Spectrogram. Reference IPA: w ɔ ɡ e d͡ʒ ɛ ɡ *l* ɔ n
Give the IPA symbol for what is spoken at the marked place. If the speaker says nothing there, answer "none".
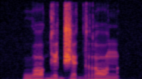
r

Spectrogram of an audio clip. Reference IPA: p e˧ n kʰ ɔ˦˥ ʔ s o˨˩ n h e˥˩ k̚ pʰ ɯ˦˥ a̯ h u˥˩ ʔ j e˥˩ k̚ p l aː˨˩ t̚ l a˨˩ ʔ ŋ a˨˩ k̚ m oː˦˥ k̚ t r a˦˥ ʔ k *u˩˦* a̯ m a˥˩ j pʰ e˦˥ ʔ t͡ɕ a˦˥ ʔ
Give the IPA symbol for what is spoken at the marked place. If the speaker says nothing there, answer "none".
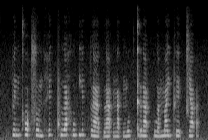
u˩˦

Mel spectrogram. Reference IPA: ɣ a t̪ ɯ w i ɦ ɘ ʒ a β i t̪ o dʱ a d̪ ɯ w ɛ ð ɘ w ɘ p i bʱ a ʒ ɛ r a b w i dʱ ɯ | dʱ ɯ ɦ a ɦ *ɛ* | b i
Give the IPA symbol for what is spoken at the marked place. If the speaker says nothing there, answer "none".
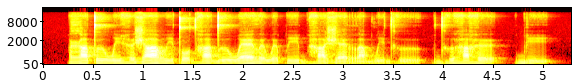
ɘ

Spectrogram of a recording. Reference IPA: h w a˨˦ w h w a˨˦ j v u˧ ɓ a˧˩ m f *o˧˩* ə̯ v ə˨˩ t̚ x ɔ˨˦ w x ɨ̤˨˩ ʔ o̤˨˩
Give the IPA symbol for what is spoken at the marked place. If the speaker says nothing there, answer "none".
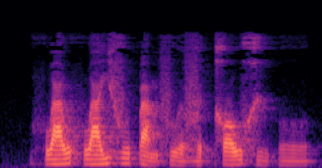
u˧˩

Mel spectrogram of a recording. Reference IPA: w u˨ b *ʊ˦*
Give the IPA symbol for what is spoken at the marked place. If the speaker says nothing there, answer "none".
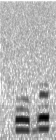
ʊ˦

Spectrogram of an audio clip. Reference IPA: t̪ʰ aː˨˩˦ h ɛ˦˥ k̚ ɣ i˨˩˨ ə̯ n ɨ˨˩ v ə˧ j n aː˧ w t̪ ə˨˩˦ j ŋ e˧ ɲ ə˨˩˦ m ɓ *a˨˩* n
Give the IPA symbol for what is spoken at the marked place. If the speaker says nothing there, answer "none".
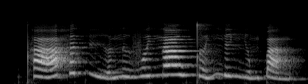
a˨˩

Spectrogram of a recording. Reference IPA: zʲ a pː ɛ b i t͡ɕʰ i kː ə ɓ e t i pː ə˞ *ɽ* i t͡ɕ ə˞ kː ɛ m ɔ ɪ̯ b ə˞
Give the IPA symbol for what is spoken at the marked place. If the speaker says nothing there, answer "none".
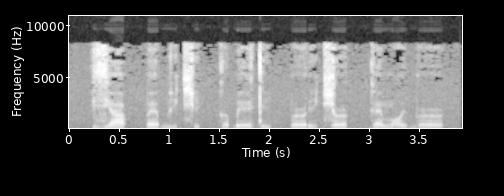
ɾ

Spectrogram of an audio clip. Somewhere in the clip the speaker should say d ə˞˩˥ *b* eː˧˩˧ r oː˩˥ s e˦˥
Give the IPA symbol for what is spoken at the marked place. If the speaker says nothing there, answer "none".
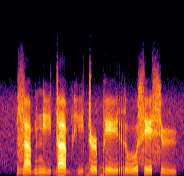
b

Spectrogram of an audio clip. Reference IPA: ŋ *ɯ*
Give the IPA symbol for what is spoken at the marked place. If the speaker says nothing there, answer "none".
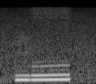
u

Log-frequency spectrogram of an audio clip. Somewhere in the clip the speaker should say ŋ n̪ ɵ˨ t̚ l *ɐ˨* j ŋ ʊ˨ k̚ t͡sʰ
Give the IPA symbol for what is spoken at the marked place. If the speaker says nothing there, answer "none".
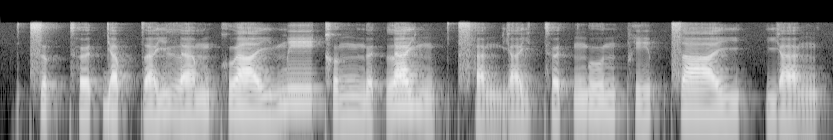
ɐ˥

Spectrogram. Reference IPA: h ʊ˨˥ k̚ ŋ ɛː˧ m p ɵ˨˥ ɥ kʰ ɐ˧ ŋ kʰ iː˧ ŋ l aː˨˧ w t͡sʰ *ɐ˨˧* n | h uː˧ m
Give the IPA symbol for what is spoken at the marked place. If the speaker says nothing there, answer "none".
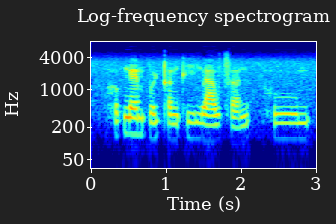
ɐ˨˧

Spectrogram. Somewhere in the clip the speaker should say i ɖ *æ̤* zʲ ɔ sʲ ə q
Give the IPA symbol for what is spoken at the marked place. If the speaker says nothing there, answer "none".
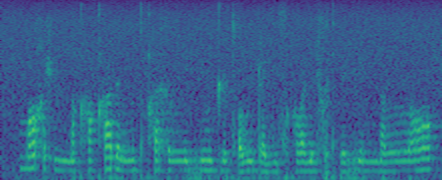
æ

